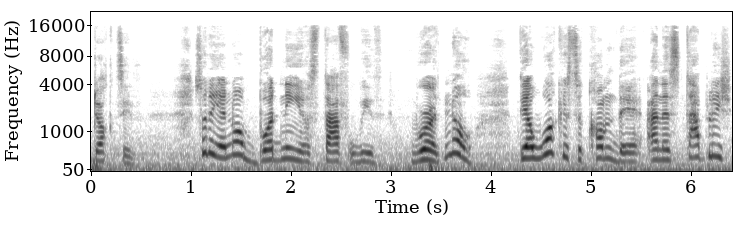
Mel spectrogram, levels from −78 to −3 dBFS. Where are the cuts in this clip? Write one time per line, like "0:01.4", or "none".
0:03.5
